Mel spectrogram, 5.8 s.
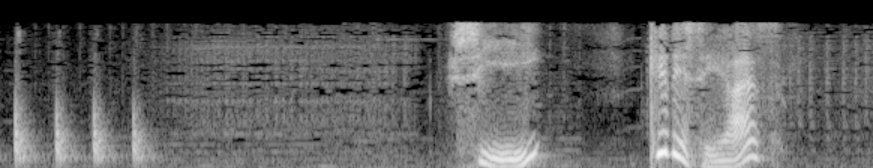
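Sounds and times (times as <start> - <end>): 
knocking on a door: 0.0 - 1.0
speech: 3.1 - 3.7, 4.4 - 5.3.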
